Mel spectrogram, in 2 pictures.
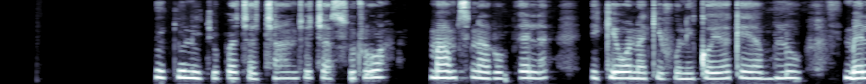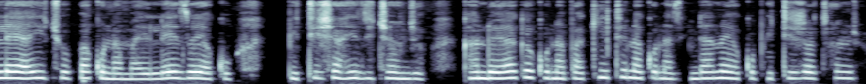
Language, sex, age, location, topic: Swahili, female, 25-35, Nakuru, health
